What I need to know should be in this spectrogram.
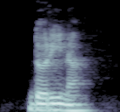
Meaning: a female given name
- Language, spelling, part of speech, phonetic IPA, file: Romanian, Dorina, proper noun, [doˈri.na], LL-Q7913 (ron)-Dorina.wav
